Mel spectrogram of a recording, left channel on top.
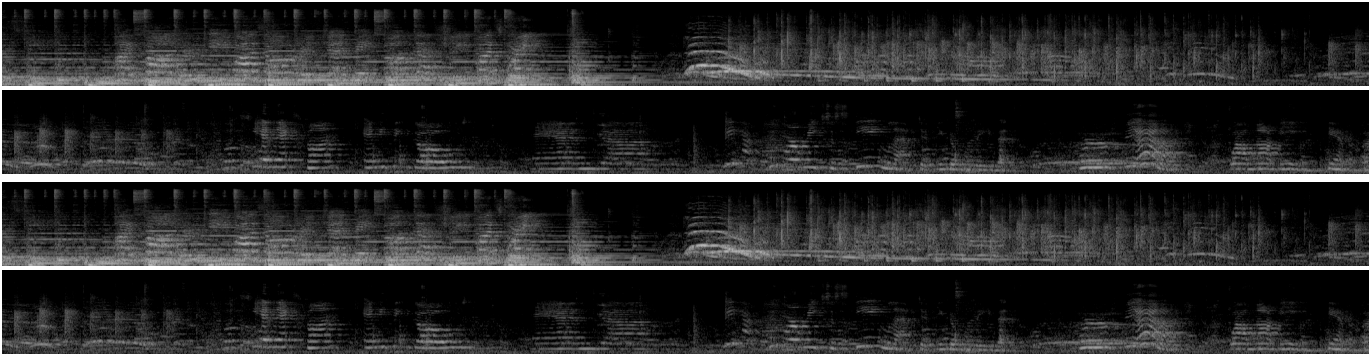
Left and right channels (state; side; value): identical; both; correlation 1.00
